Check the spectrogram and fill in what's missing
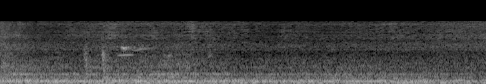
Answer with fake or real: real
